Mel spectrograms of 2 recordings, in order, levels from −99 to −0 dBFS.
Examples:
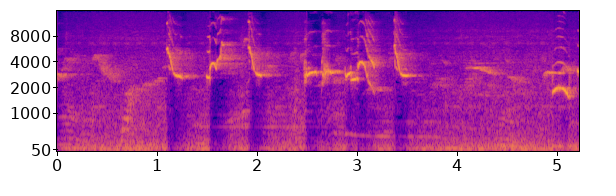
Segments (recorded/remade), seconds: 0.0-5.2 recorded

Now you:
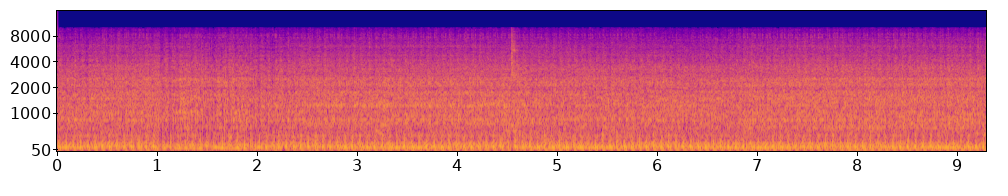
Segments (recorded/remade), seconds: 0.0-1.0 recorded; 1.0-2.2 remade; 2.2-9.3 recorded

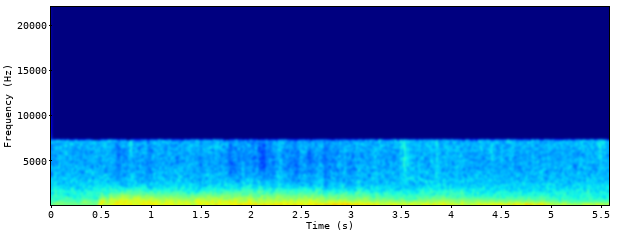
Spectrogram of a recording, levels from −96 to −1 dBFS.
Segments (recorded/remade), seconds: 0.0-5.6 recorded

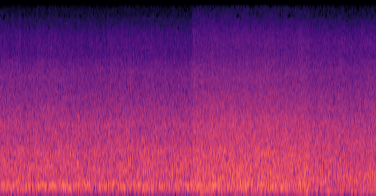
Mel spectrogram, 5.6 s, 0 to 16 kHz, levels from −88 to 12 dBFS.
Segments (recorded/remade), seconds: 0.0-3.1 recorded; 3.1-4.6 remade; 4.6-5.6 recorded

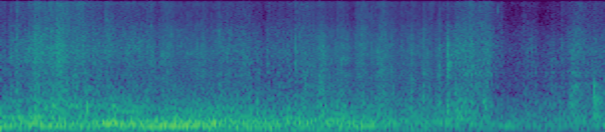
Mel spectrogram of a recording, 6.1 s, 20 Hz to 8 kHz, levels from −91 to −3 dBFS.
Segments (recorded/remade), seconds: 0.0-1.6 recorded; 1.6-2.2 remade; 2.2-3.1 recorded; 3.1-4.4 remade; 4.4-6.1 recorded

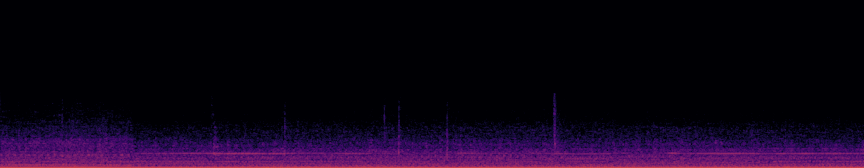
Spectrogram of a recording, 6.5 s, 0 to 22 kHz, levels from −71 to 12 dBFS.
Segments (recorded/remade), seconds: 0.0-6.5 recorded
